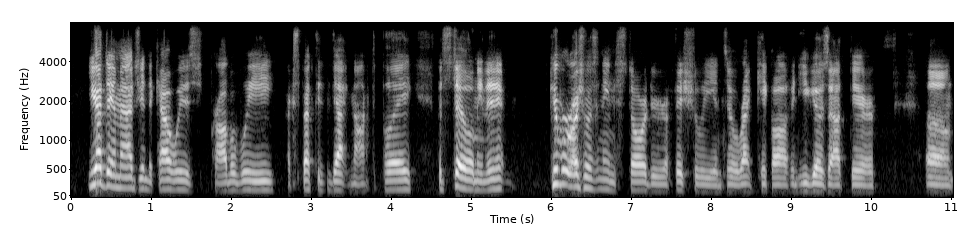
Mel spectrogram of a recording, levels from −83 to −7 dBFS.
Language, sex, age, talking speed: English, male, 20-39, 170 wpm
